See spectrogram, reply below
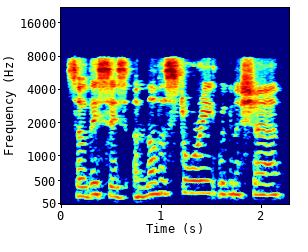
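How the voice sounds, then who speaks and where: A presenter leading an online webinar, speaking in a halting way with many pauses and restarts. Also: mid-range voice, a little mellow. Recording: muffled.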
